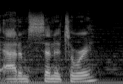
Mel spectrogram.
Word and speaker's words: Adam Senatori: Adam Senatori? – Nailed it.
